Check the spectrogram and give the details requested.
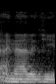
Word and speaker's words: analogy: एनालॉगी है या एनालॉजी है, देखते हैं।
